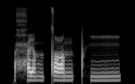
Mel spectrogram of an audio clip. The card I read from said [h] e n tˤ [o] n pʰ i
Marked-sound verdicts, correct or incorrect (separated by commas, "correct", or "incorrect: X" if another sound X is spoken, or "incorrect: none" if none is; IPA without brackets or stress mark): incorrect: ħ, correct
